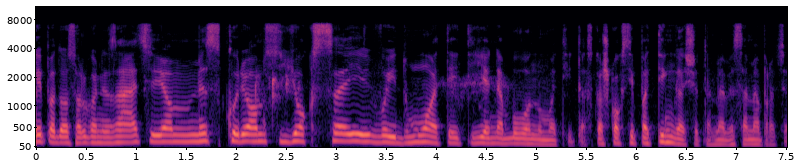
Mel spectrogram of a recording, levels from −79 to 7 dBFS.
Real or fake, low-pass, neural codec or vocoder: real; 7.2 kHz; none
